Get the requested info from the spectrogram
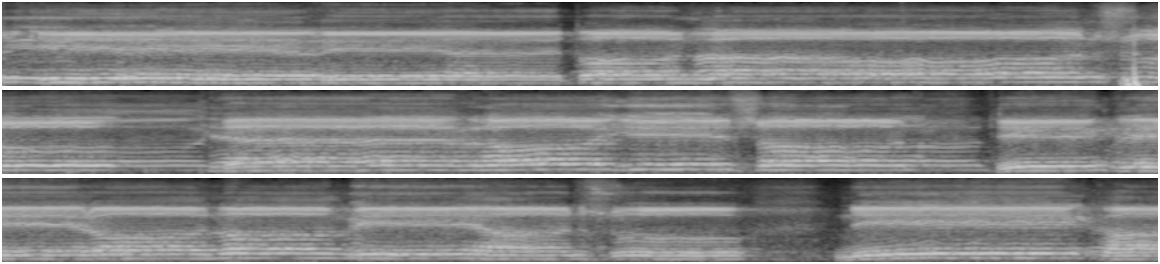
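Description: Greek Orthodox Byzantine chant by male clergy: long, slowly ornamented phrases sung over a steady low held note (the ison drone), with a single click about five and a half seconds in.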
